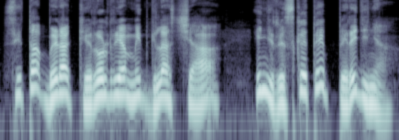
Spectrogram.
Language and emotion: Santali, happy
